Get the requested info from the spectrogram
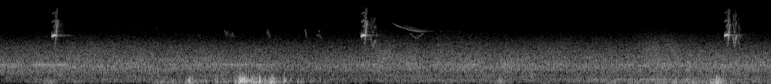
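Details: A squirrel gives sharp, high chirps about three and a half seconds apart while flipping its tail, over a low background rumble with a few soft thumps.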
